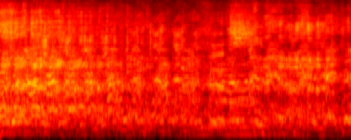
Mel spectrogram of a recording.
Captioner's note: laughing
